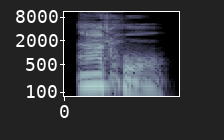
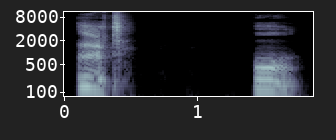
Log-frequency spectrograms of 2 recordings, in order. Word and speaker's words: atoll: So it sounds like they go to some kind of an atoll. Be careful how you pronounce that word, right? Atoll? Not, yeah, you know what people confuse that word with. At-hole.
